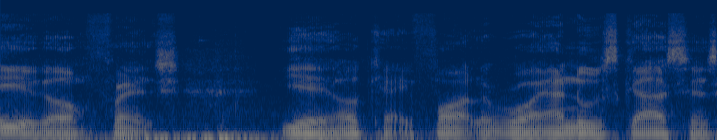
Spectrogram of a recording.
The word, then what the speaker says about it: Fauntleroy: always pronounce your last name wrong I've always pronounced it flaw re how do you whistle pronunciation talk like his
